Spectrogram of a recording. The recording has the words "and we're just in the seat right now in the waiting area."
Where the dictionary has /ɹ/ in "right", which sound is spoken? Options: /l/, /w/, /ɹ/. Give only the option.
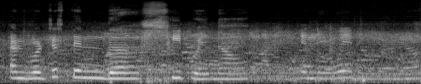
/w/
